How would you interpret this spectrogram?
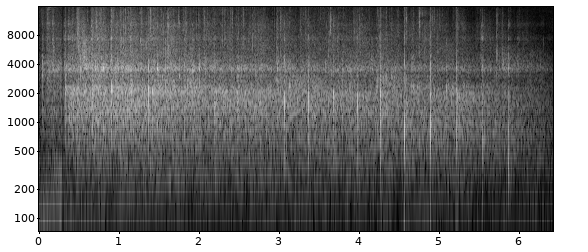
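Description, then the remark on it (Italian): An audience applauds for artist Patrizia Bigarella and her work 'La magia delle immagini', dense, steady clapping that slowly thins out, leaving a few sharp, separate claps standing out near the end. “Anche in questo caso facciamo un applauso a Patrizia Bigarella, che non è con noi.”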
